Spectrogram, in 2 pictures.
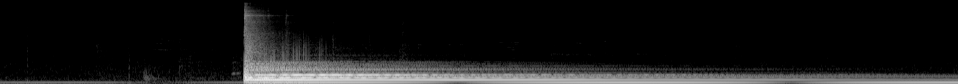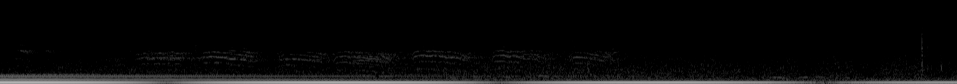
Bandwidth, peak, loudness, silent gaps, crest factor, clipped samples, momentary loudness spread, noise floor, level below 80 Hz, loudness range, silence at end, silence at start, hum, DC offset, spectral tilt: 13 kHz; 0 dBFS; -15 LUFS; none; 18 dB; under 0.1%; 26 LU; -53 dBFS; -40 dBFS; 21 LU; 0 s; 2.45 s; none; under 0.1%; -9 dB/octave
